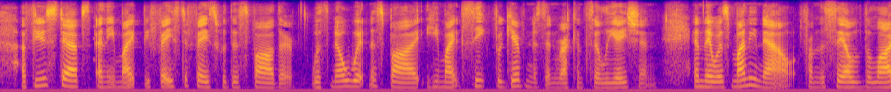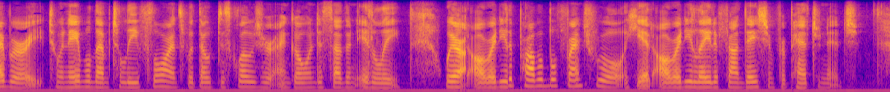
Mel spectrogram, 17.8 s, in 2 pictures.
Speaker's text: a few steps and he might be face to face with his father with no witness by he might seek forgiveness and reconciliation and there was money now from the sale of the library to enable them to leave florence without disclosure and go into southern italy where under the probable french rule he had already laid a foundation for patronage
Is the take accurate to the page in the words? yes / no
no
